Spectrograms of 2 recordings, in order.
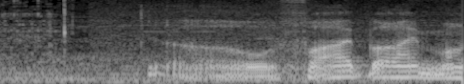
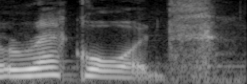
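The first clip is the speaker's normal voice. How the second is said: "records" the British way, with a full second syllable, rec-ords; mock British "records"; British accent. Shown as a demonstration. Vlogger showing how Britain says records, British accent. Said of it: "as they say in Britain".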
